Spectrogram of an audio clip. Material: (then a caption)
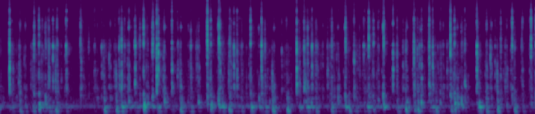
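Plastic. Fingertips type continuously on a full-size black plastic computer keyboard. The result is a fast, uneven stream of short, bright plastic clicks and clacks with almost no ring, over a faint steady low hum.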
